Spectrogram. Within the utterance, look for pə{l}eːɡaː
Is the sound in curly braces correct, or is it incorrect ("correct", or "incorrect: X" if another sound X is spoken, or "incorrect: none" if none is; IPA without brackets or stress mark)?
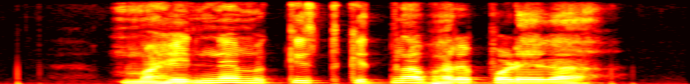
incorrect: ɽ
